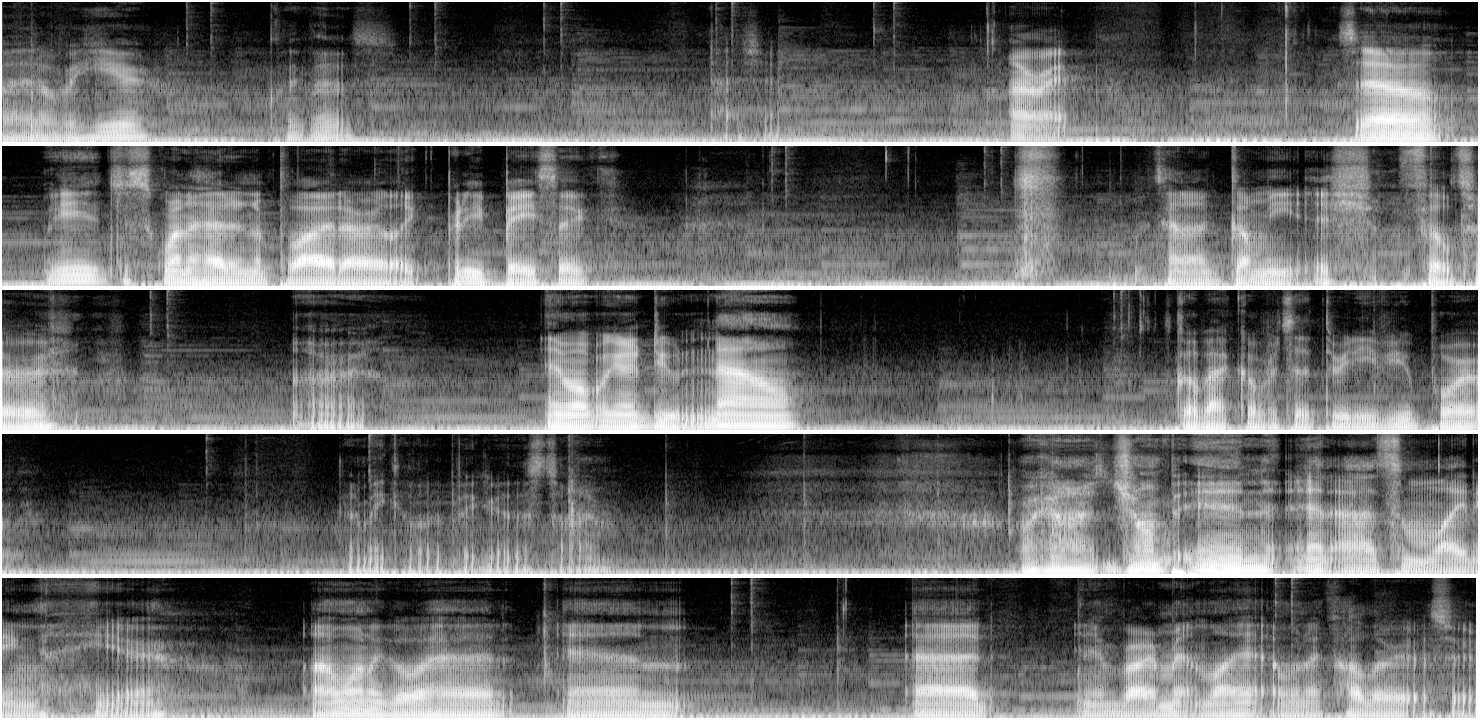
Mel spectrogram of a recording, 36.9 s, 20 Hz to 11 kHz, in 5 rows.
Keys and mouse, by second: 1.0-2.1 drag, 3.5 click, 9.2-12.5 drag, 14.5 click, 15.4-20.3 drag, 21.3 middle click, 23.3 click, 24.3-25.5 middle drag, 26.1 middle click, 27.1 shift+a, 32.6 Escape, 33.6 middle click.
